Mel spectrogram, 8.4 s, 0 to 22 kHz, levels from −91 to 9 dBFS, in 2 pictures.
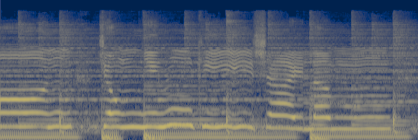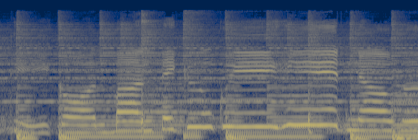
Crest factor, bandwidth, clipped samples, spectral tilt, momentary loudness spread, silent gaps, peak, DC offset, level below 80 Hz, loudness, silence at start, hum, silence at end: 14 dB; 16 kHz; under 0.1%; -4.5 dB/octave; 7 LU; none; -6 dBFS; under 0.1%; -34 dBFS; -19 LUFS; 0 s; none; 0 s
